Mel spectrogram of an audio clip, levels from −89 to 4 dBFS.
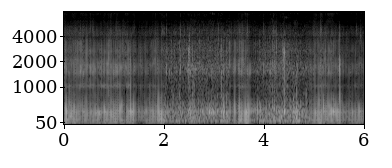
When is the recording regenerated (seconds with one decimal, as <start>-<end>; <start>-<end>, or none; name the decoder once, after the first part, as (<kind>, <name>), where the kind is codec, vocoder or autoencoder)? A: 0.0-2.0 (vocoder, Vocos); 3.3-3.8; 4.9-6.0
